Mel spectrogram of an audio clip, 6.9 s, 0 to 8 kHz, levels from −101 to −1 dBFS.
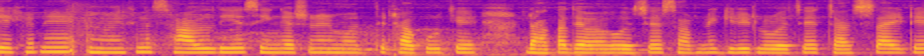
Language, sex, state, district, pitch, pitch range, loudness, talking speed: Bengali, female, Odisha, Khordha, 210 Hz, 205-220 Hz, -19 LUFS, 140 wpm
